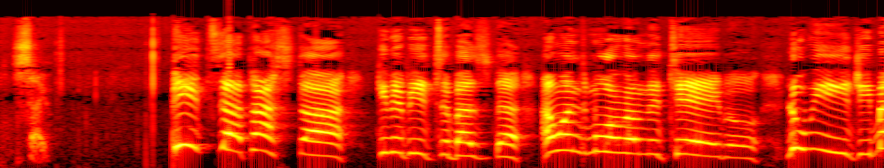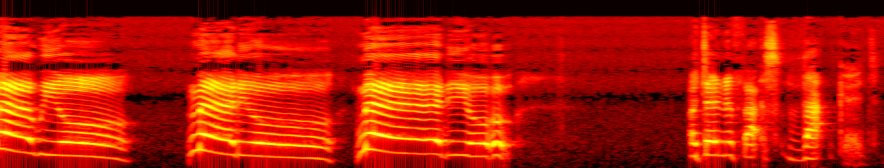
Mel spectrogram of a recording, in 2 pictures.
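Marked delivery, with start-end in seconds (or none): 1.7-7.6 loud hammed-up Italian accent; mock Italian shouting for pizza. Kid doing an Italian accent for a vlog, loud and hammy. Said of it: "let's do Italy". 7.9-13.9 hammy Italian calling Mario and Luigi; Italian accent. Retold or imitated. Kid calling Mario in a mock Italian accent, loud. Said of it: "let's do Italy".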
